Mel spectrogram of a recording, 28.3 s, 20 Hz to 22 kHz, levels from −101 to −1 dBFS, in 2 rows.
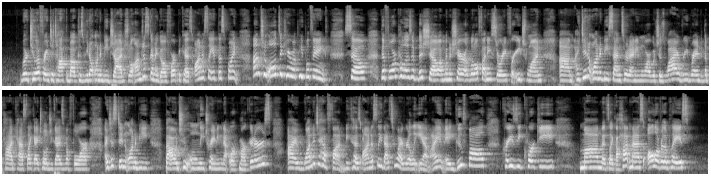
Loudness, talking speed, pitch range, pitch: -15 LUFS, 240 wpm, 220-295 Hz, 250 Hz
